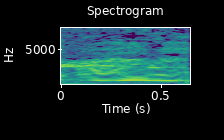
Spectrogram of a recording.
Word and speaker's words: Mariota: Cousins, and then Mariotti, or how you pronounce his name, from Oregon, Mariotti. – Oh, yeah, Mariota, yep.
